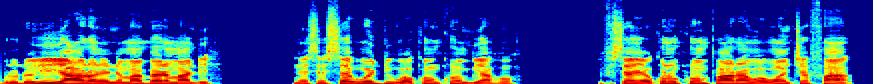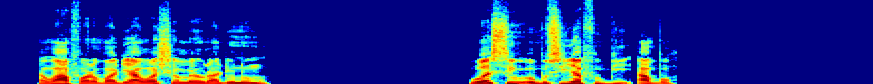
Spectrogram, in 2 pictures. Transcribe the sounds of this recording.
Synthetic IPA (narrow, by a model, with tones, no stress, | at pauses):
bɾo˨do˨ji˦ja˨˦ɾɔ̃˨nɪ̃˨nɪ̃˨mã˦bɛ˦ɾɪ˦mã˦dɪ˨ | nã˨sɛ˨sɛ˦wɔ˦di˨wɔ˨a˨kʰʊ˦ʊ̃˦ŋkʰʊ̃˦mbɪ˨a˨ɦɔ˦ | e˨fi˨sɛ˦˨jɛ˨kʰʊ˦ʊ̃˦kʰʊ˦ʊ̃˦m˦pʰaː˦ɾa˦wɔ˨wɔ̃˦ɲ˦t͡ɕʰɛ˦fa˦˨ | nã˦wɔ˦a˦fɔ˨ɾɪ˨˦bɔ˦dɪ˦a˨wɔ˦ɕɪ˦ɔ˦mã˨u˨ɾa˨dɪ˦nʊ̃˦mũ˨ | wɔ˦si˨o˨bu˨su˨ja˦fu˨bi˦a˦bʊ˨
